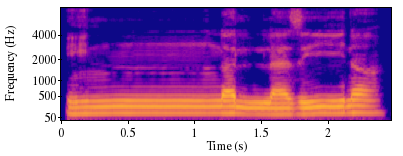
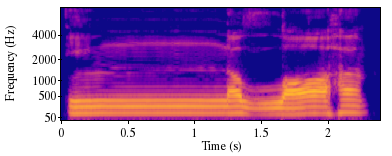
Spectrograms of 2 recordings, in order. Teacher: نون کے اوپر آواز جو ہے وہ غنے کی حالت کے اندر پراپر طریقے سے ناک میں گنگناتی ہے، ٹھیک ہے؟ تو اس کو کہا جاتا ہے غنہ۔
